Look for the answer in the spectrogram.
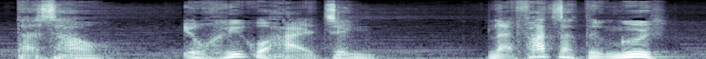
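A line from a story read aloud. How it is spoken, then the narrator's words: Growling, menacing. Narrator (Vietnamese): Hắn gầm mặt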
